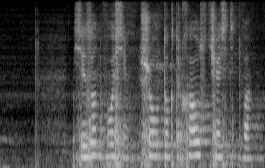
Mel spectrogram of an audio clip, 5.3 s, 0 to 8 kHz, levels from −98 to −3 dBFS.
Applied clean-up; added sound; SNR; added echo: none; none; none; reverberation time 1.0 s.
